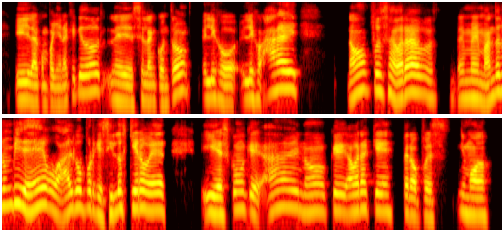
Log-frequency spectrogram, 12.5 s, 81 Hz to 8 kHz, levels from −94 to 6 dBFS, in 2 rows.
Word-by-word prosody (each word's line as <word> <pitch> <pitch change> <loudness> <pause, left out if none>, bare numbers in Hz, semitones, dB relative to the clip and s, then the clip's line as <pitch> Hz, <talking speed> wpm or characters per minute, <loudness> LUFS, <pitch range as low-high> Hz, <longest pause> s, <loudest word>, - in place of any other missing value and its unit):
y 150 0 +2
la 135 -2 +2
compañera 130 -1 -4
que 180 - -10
quedó, 200 +3 0
le 140 -8 -2
se 145 +3 -6
la 140 - +2
encontró, 150 +11 -2 0.2
y 155 - -7
le - - -1
dijo 135 -4 -2
le 155 - -6
dijo: 160 -1 -1
"Ay, 230 +2 +4 0.6
no, 220 +2 +1
pues 215 -2 -3
ahora 185 0 +4
me 155 0 -9
me 160 0 +1
mandan 150 +9 +1
un 225 +1 -4
video 225 -1 +3
o 185 - +1
algo 210 +2 0
porque 185 -7 -2
sí 165 +4 -3
los 200 +3 0
quiero 205 0 +4
ver", 185 -1 +3 0.4
y 170 -1 0
es 160 0 +3
como 195 +1 -3
que: 175 -4 0
"Ay, 205 +3 -3
no, 175 0 -3
¿qué, 180 -2 +3
ahora 180 +4 +3
qué?". 180 -3 +1
Pero, 155 -4 +1
pues 140 -2 -6
ni 180 -1 -10
modo. 155 -1 +1
180 Hz, 205 wpm, -23 LUFS, 155-200 Hz, 0.6 s, Ay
